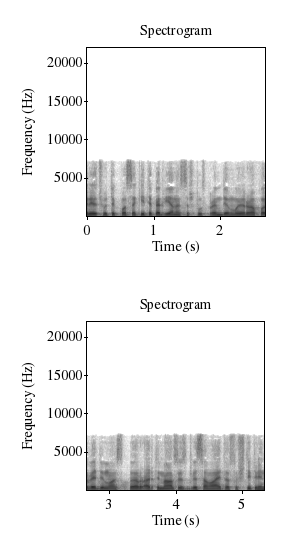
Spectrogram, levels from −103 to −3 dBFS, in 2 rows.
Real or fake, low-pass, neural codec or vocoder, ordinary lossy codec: fake; 7.2 kHz; codec, 16 kHz, 1 kbps, FunCodec, trained on LibriTTS, 50 frames a second; MP3, 48 kbps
